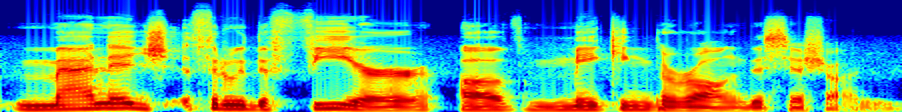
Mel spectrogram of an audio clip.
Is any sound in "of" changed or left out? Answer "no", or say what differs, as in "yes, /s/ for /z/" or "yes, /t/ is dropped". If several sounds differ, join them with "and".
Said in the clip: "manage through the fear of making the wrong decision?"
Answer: no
